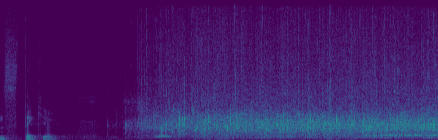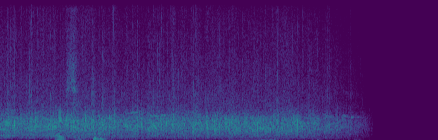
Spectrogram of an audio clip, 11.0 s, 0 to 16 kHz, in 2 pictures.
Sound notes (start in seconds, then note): 1.4 audience applauds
